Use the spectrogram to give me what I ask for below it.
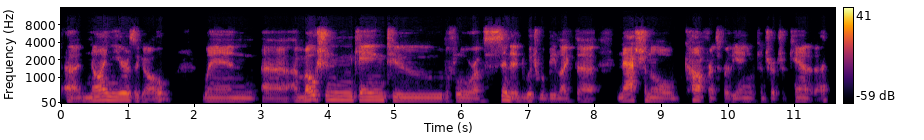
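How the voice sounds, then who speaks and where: A male Anglican priest and rector with a fairly low voice and a Newfoundland English accent speaks over a muffled video call. Using a webcam in his home study with bookshelves, he gives measured, explanatory interview answers step by step, with many restarts.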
